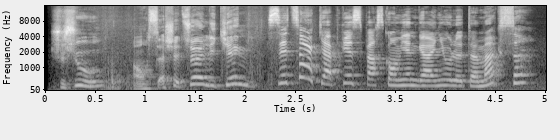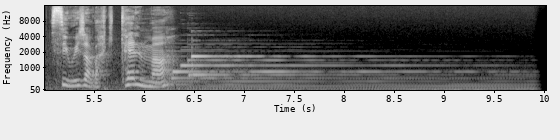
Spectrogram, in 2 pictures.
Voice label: francais quebecois naturel personnage humour amicale avec sourire; lotto max; comedie jeune

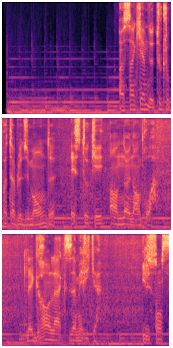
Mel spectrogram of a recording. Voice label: narration

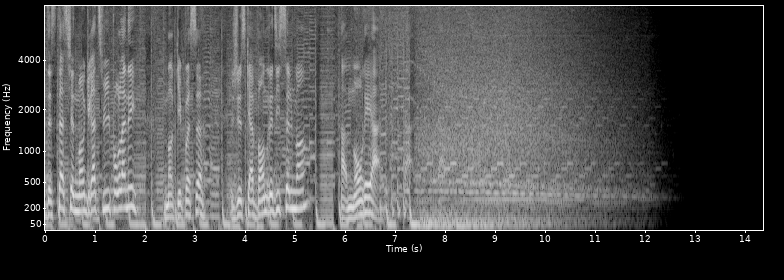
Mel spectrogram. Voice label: pub annonceur fr qc naturel amical avec sourire affirme jeune adulte

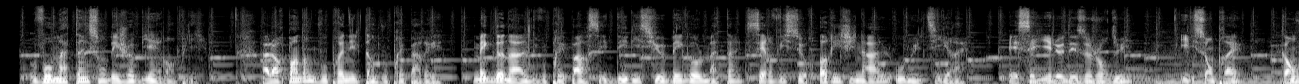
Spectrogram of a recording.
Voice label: annonceur fr qc naturel amical avec sourire promo sobre medium; mcdonalds; grave adulte

